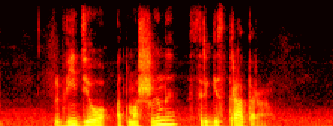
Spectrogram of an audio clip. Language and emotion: Russian, neutral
